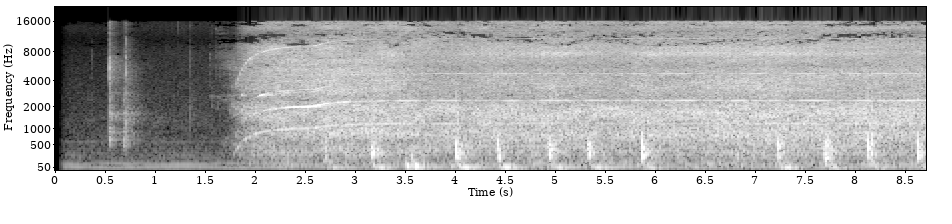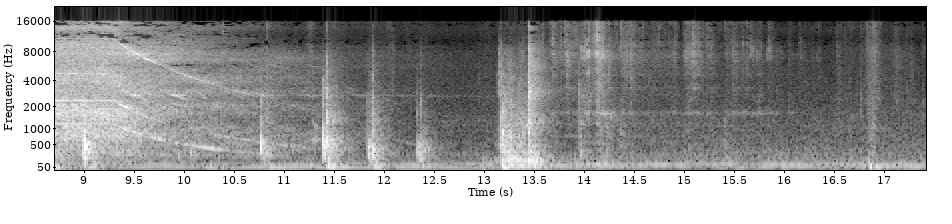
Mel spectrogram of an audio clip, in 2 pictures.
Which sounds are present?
vacuum cleaner, footsteps, window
